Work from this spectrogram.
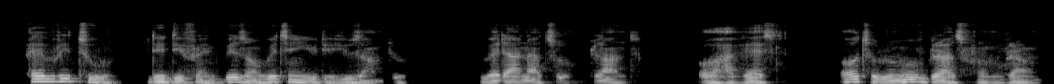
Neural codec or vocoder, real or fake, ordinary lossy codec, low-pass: none; real; none; 7.2 kHz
